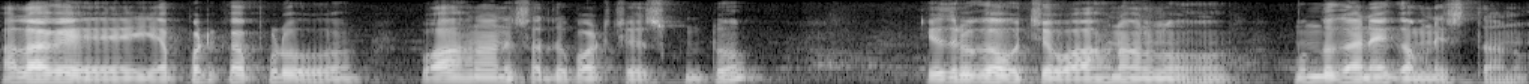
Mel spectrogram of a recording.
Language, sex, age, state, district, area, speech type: Telugu, male, 45-60, Andhra Pradesh, Kadapa, rural, spontaneous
